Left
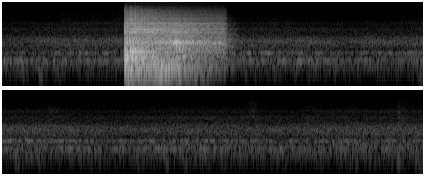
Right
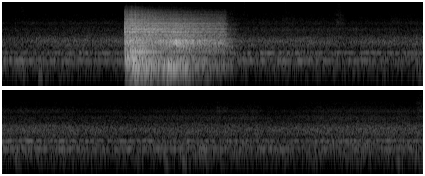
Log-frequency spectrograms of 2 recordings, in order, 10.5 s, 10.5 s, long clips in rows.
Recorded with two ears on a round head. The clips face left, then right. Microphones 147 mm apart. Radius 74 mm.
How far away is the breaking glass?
I don't hear breaking glass.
